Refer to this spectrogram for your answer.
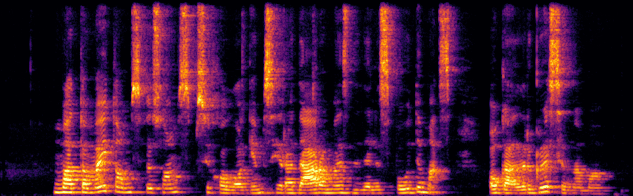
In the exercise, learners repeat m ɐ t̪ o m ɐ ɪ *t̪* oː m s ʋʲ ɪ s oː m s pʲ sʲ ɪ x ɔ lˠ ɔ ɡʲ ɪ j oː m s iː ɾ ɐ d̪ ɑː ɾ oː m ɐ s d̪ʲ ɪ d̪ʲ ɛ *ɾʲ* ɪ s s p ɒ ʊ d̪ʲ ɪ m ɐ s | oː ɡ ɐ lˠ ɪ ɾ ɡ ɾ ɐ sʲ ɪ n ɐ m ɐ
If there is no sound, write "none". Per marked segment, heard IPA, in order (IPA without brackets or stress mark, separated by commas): t̪, lʲ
